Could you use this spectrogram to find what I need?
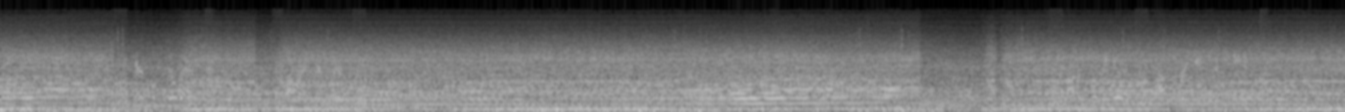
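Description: A race car engine roars loudly at high revs.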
